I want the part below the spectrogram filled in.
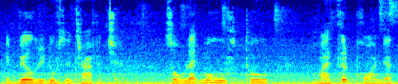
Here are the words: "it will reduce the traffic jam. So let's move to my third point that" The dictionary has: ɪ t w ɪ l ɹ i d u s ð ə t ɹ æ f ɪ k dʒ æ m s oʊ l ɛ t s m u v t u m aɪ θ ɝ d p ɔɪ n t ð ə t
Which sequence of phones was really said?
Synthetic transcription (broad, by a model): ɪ t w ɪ l ɹ i d u s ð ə t ɹ æ f ɪ k tʃ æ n s oʊ l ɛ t m u v t u m aɪ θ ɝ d p ɔɪ n t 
